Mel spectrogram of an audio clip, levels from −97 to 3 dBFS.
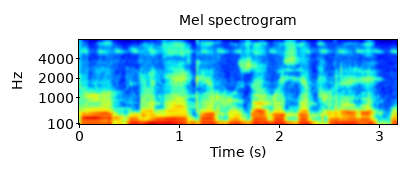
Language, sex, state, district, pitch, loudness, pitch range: Assamese, male, Assam, Sonitpur, 135 Hz, -13 LUFS, 130-140 Hz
